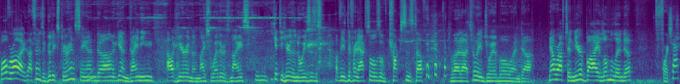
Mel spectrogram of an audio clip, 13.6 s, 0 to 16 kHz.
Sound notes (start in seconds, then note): 8.3 chuckles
